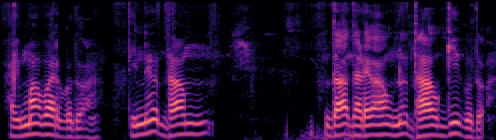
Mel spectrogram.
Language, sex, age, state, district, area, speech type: Santali, male, 45-60, West Bengal, Malda, rural, spontaneous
